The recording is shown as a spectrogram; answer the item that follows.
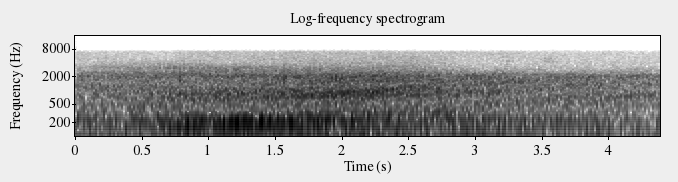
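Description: A motor vehicle passing, its low engine hum swelling about a second in and fading away by the end.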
